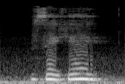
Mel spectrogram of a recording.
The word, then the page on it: bzigui: sanlucasquiavini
